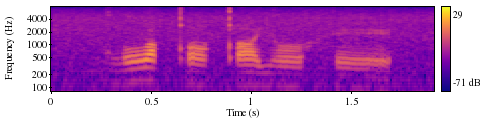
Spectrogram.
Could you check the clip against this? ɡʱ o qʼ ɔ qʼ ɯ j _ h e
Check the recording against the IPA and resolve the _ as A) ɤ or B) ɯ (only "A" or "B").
A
